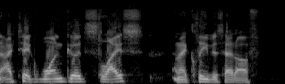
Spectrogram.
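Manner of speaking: plain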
